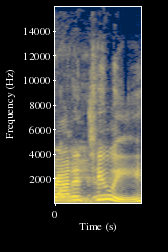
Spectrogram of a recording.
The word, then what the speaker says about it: ratatouille: do you feel like what do you think ratatouille that's right you can pronounce it with all of its letters or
